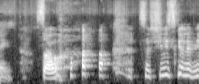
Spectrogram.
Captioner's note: laughing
